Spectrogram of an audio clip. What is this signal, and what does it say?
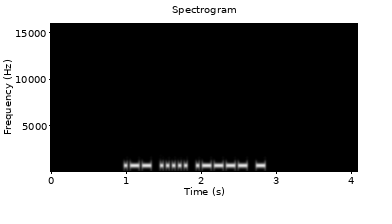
Morse code, heard as a keyed tone, about 30 wpm, 700 Hz. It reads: W51T
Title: Four Challenging Letter-Number Combinations 30wpm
